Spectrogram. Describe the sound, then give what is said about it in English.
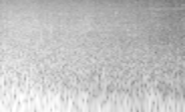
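A loud explosion set off by a lit fuse bursts out, a deep, full boom that rumbles and slowly fades over a couple of seconds as it blasts through a bar's big picture window, with no voices around it. “My well-timed explosion sent the creature pinwheeling through the bar's big picture window.”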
